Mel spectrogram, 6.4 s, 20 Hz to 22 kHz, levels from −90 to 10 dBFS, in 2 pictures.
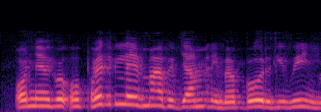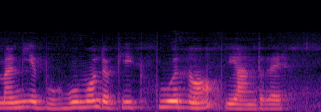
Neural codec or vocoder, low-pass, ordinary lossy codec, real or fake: codec, 16 kHz, 0.8 kbps, ZipCodec; 7.2 kHz; none; fake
